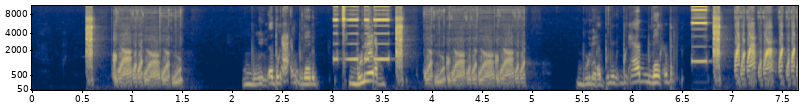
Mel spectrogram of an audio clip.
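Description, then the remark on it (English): The garbled, gibberish voice of a video game's evil fox character babbles in several short, choppy bursts, punctuated by brief electronic beeps, loud with short gaps between phrases. “It's the evil fox.”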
